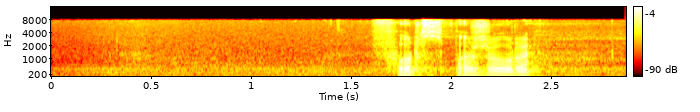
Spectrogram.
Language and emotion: Russian, neutral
